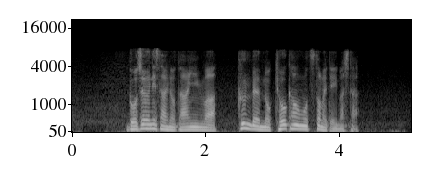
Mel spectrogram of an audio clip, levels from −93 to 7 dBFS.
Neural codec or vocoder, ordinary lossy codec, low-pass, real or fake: autoencoder, 48 kHz, 32 numbers a frame, DAC-VAE, trained on Japanese speech; Opus, 16 kbps; 7.2 kHz; fake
